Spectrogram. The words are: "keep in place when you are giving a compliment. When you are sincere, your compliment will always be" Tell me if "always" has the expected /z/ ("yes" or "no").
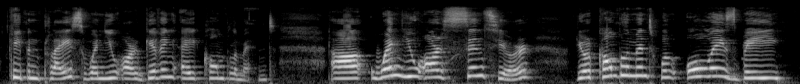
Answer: yes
